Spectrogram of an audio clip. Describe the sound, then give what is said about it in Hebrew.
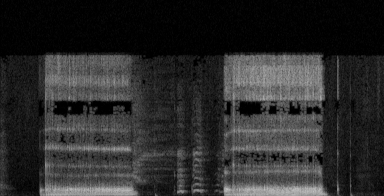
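A voice imitates the odd noise of a running dishwasher with two loud, low, buzzy growling bursts, each about a second long, separated by a few short clicks and mouth sounds. “אני אומרת לו, אתה לא שומע את זה, אני שומעת כל מיני, למשל עכשיו, המדיח, הוא עובד והוא עושה מין...”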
